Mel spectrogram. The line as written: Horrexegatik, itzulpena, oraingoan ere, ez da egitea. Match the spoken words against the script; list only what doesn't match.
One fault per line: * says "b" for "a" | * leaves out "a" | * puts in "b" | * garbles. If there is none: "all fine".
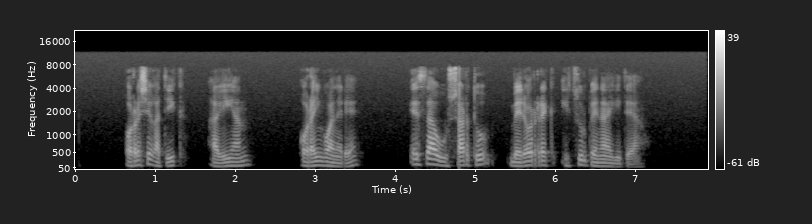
* says "agian" for "itzulpena"
* puts in "ausartu berorrek itzulpena"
